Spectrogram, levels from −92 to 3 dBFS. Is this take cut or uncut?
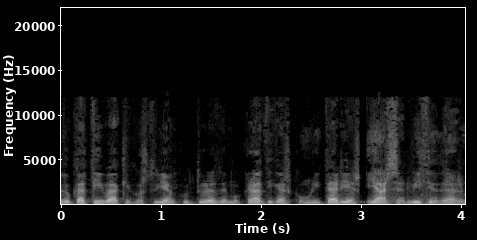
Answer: cut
